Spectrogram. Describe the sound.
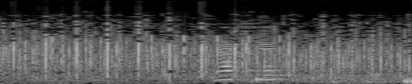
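An evening audience in a piazza claps steadily in a dense, crackling wash of applause lasting several seconds, with a brief voice or two surfacing partway through.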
